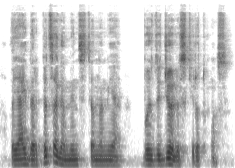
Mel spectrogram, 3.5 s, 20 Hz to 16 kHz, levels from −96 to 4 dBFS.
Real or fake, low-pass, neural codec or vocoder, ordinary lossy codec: real; 14.4 kHz; none; MP3, 96 kbps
